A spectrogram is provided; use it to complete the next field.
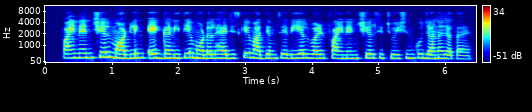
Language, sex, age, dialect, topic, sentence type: Hindi, female, 31-35, Hindustani Malvi Khadi Boli, banking, statement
